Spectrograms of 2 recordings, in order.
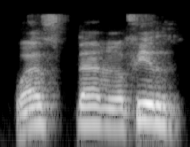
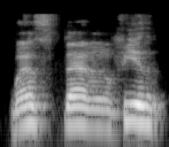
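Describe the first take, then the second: The two takes are said the same way.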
